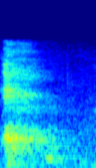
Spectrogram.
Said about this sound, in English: I'm going to blow my nose and I apologize.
